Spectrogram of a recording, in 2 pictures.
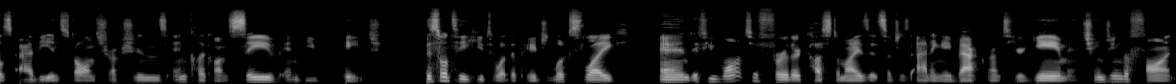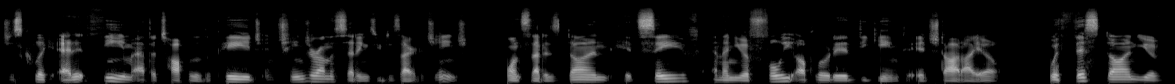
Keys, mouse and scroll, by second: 0.5 click, 1.1-2.5 scroll, 2.7 click, 3.8-4.1 scroll, 4.4 click, 8.4-8.8 scroll, 9.0-10.1 scroll down 21, 10.1-11.3 scroll, 12.2 click, 15.5 click, 15.5 scroll down 10, 15.9 click, 16.4 click, 16.5 click, 17.6 click, 18.6 click, 20.0 click, 21.4 click, 22.0 scroll down 3, 22.6 click, 23.3 scroll.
